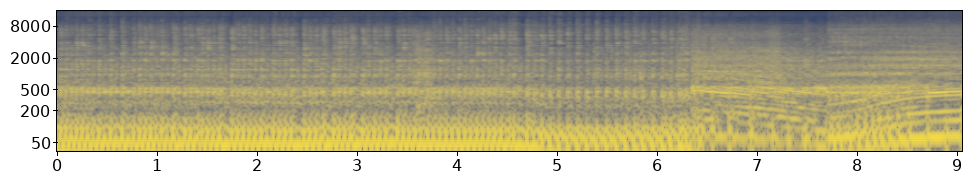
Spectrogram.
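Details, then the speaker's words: Yamaha 40 hp two-stroke outboard after repair (cracked fuel lines replaced) runs steadily, buzz sweeping smoothly with throttle. It had been cutting out under load with a rough idle, and now runs normally at high revs and under load. "Everything was back to normal. Engine was healthy, was going in high revs, not had any problems um under big loads, you know, when when when you're cruising."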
